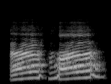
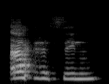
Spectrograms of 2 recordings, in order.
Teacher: ह की आवाज कहां आनी है हलक के बीच में आनी है अह सिन सिन सिन सीटी वाली अह सिन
